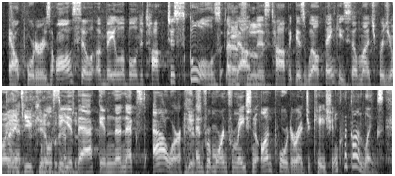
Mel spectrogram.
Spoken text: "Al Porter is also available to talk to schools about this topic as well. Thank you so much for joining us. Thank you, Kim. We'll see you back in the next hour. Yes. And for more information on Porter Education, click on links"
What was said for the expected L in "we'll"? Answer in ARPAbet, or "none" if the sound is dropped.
L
